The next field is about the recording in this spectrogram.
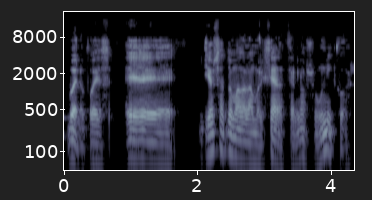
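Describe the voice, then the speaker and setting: Older guy, super deep rough voice, blunt preachy podcast rant. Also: a little slow. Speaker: podcast host. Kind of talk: casual philosophical monologue.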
